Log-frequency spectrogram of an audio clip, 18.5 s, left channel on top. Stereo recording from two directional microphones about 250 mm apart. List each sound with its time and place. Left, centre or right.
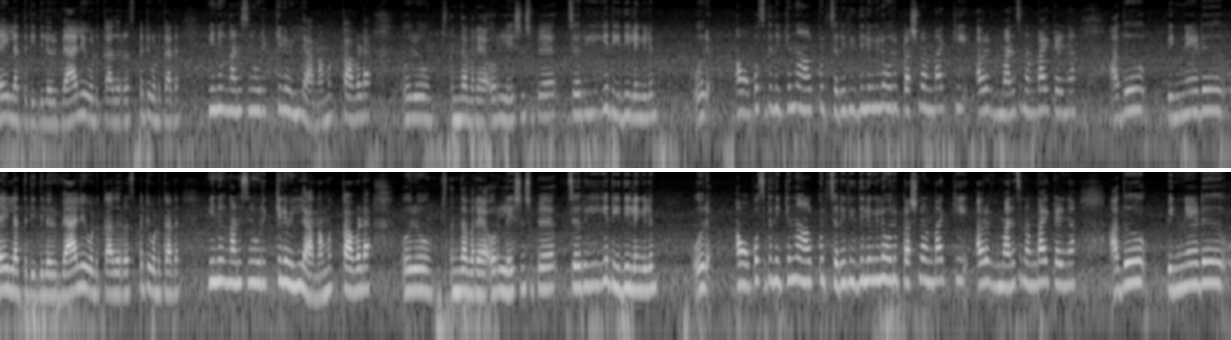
0.0 s a woman's voice: right
4.1 s a woman's voice: right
